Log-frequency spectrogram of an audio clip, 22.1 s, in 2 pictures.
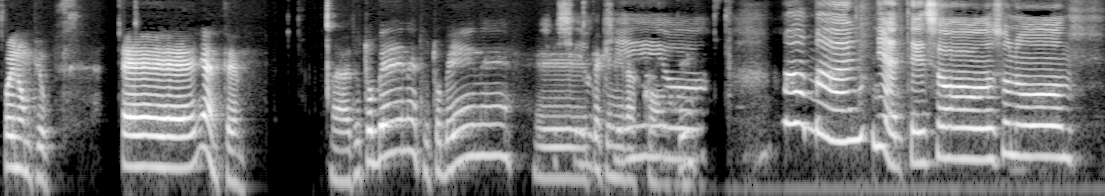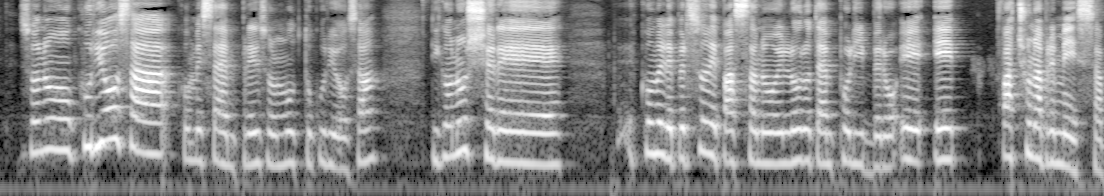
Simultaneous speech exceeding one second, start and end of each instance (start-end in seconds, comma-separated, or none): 5.4-7.0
